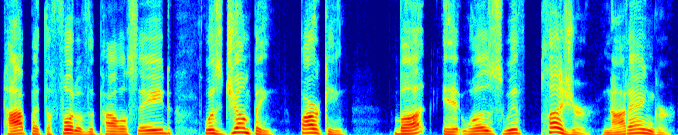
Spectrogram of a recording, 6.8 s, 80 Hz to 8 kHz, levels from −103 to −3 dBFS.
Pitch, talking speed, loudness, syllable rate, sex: 170 Hz, 150 wpm, -19 LUFS, 4.6 syllables/s, male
